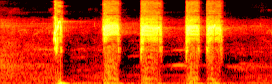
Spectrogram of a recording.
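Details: Sheedi-strain black francolin, known locally as kala teetar, giving its call: a short sharp note followed by four loud, rasping, buzzy notes in a quick rhythmic phrase lasting under two seconds, with a quiet background.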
